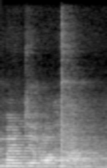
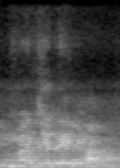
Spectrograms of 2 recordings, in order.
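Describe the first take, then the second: First: The vowel after the r is an open 'a'. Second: The vowel after the r leans toward 'e'. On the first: "ayat yang bertuliskan majroha" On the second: "dibaca imalah miring yaitu menjadi majreha"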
